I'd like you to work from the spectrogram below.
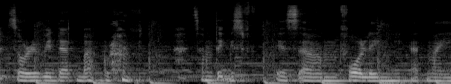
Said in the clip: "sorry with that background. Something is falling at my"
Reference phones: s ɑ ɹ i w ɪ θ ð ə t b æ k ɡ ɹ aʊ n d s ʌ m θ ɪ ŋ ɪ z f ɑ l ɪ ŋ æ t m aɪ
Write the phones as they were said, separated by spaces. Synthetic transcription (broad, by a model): s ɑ ɹ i w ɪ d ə t b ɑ k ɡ ɹ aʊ n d s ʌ m t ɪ ŋ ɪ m f ɑ l ɪ ŋ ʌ t m aɪ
